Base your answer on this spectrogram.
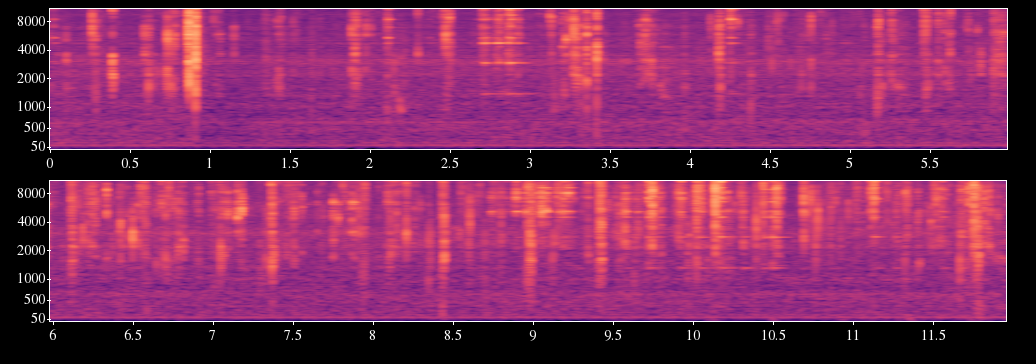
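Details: Repeated sharp crunches and clicks of kibble being chewed sound over a constant low electrical hum. No animal voice is heard.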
